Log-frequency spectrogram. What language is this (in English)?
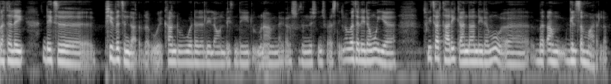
Amharic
